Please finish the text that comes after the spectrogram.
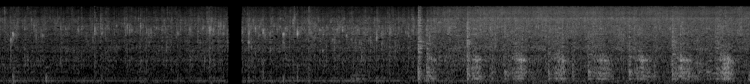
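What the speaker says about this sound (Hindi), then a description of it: "प्याज डाल दिए मैंने," Onions frying in hot oil in a pan over a lowered flame, a steady close sizzle with stirring scrapes, briefly cut to silence and then continuing a little louder.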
